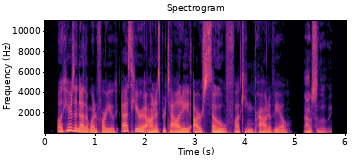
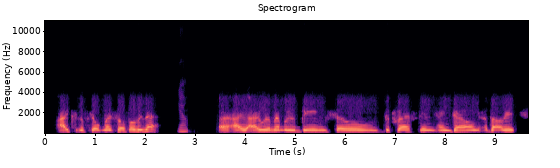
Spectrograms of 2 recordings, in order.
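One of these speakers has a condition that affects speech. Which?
The second: cerebral palsy; from birth, entire left side paralyzed; speech affected.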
